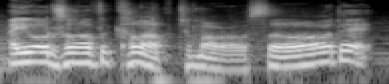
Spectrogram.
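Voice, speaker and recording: A man streaming a game live with a worn, hoarse voice, thinking out loud and chatting with viewers. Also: on the high side, expressive, brisk. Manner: thinks aloud, chats with viewers. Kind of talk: relaxed live gameplay commentary. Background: faint background music.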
